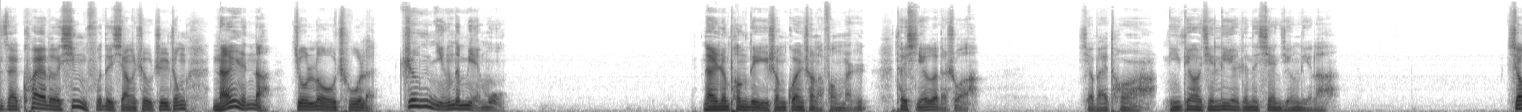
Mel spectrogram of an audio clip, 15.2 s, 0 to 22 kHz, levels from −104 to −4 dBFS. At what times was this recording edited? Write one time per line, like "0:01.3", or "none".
0:11.6
0:13.6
